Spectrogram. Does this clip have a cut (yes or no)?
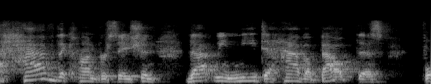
no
